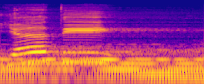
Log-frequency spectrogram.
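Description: Background music: a solo voice chanting in an Indian devotional style over a steady drone, sliding up in pitch and then holding a note.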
